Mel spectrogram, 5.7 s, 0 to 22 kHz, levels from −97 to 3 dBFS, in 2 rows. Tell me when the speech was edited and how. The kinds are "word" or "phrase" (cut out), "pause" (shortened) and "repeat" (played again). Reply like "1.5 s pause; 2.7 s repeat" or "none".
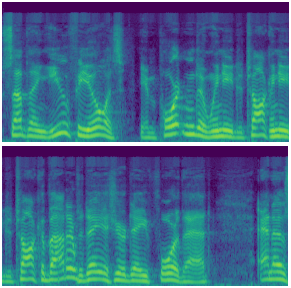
1.3 s pause; 2.7 s repeat; 3.6 s word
